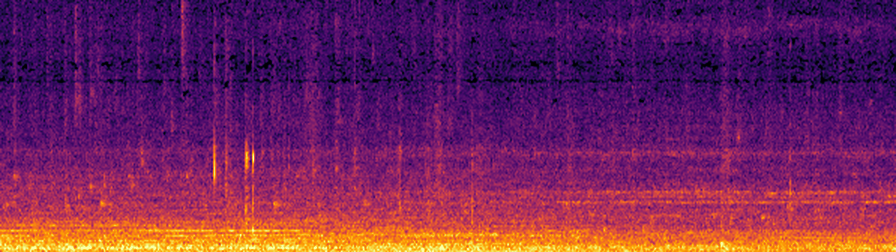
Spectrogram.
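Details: Steady running and dripping water fills the room, with faint speech in the background and no animal voice.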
